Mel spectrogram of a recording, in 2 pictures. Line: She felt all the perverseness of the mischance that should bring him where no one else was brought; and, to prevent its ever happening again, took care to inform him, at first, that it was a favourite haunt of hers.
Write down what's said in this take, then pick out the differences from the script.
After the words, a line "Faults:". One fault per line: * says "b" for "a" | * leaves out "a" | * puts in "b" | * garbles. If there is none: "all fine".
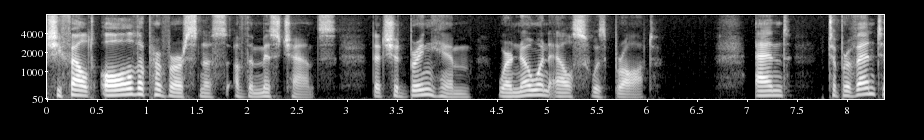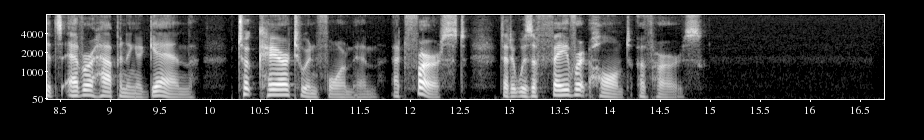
She felt all the perverseness of the mischance that should bring him where no one else was brought; and, to prevent its ever happening again, took care to inform him, at first, that it was a favourite haunt of hers.
Faults:
all fine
